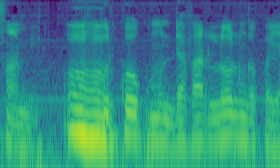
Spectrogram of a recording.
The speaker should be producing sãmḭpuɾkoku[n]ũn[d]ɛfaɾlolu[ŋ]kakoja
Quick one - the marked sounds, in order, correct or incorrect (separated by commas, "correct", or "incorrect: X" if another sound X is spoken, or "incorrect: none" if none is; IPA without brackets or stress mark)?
incorrect: m, correct, correct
